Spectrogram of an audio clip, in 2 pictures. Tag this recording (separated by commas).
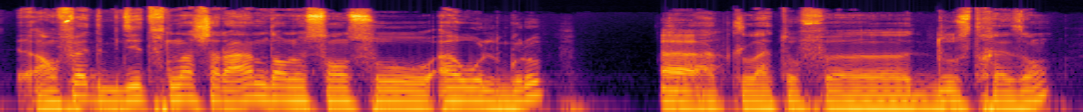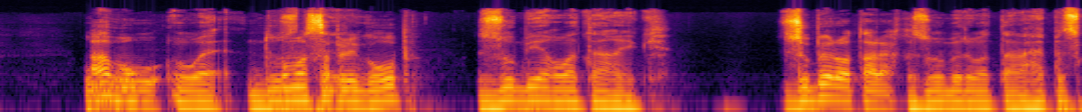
Speech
